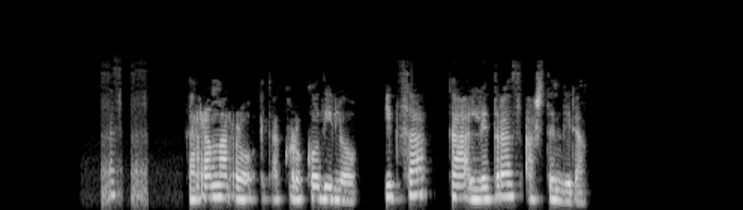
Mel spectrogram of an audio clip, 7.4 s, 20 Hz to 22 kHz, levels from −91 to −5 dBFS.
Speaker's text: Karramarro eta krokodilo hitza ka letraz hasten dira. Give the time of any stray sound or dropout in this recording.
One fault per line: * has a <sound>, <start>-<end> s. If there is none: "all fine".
* has a laugh, 1.0-1.5 s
